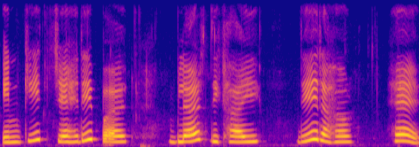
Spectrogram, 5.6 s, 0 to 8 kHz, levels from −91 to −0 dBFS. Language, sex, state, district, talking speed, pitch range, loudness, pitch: Hindi, female, Himachal Pradesh, Shimla, 85 wpm, 305-355 Hz, -14 LUFS, 320 Hz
